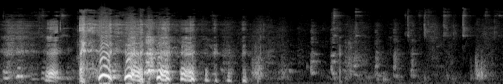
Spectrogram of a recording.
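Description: A person laughing in a quick run of ha-ha bursts about a second in. Then faint scuffing and rustling as a dog rubs and rolls itself on towels on the carpet.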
